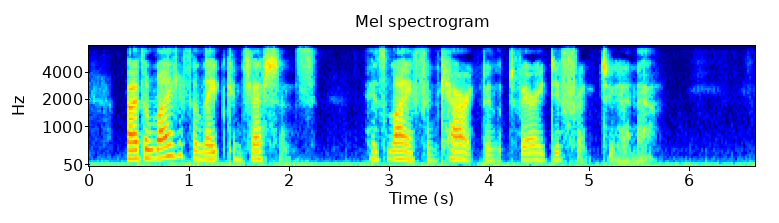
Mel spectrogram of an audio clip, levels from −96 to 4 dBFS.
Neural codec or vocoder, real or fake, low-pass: codec, 16 kHz, 1.1 kbps, Voila-Tokenizer; fake; 7.2 kHz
